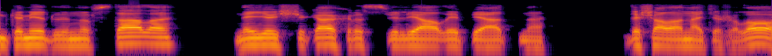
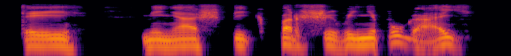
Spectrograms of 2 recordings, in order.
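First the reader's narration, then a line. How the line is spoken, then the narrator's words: Through gritted teeth. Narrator (Russian): сквозь зубы проговорила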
